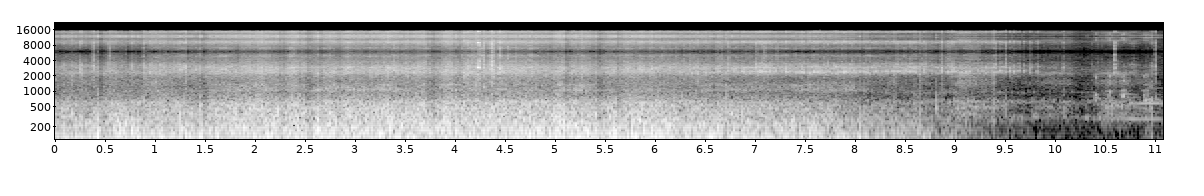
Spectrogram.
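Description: Wind rushing over a helmet-mounted camera's microphone and tyre rumble from a Santa Cruz Nomad mountain bike rolling down a dirt trail. The noise dies away between about eight and ten seconds in as the bike slows.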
